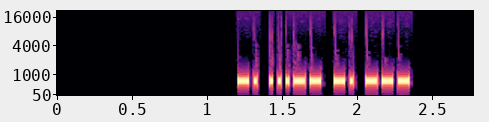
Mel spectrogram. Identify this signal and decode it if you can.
Morse code, heard as a keyed tone, about 43 wpm, 700 Hz. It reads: N3NO
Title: USA Call Signs - 4 Characters - 6x Character Spacing - 45wpm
